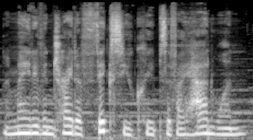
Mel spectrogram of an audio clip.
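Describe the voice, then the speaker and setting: A woman's voice: medium pitch, level tone, fairly quick, mellow, soft background music, close to an everyday voice. A woman playing a defiant young captive girl in a game parody, talking in a casual, blunt, sardonic way. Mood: wry, wistful. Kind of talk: scripted animated game parody dialogue.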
